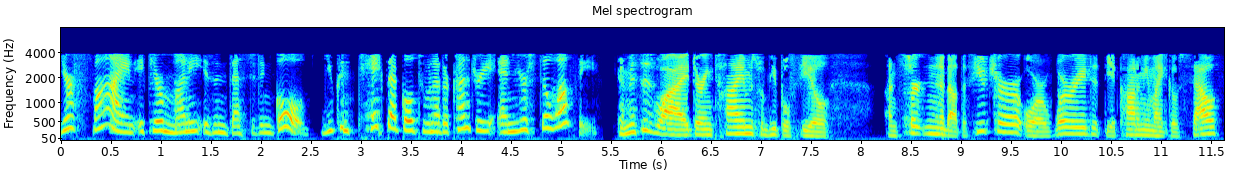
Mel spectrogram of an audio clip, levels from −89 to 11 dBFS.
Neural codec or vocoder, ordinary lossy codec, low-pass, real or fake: none; AAC, 16 kbps; 7.2 kHz; real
